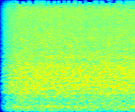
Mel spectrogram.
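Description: Steady static hiss, an even rush of noise that starts abruptly: an edited-in glitch transition effect.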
